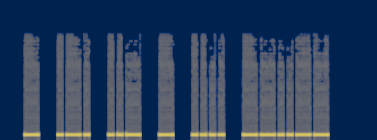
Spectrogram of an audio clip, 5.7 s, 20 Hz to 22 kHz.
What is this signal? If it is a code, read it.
Morse code, heard as a keyed tone, about 18 wpm, spaced as for 15 wpm, 1000 Hz. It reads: TRUTH,
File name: qotdfiles / 15wpm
